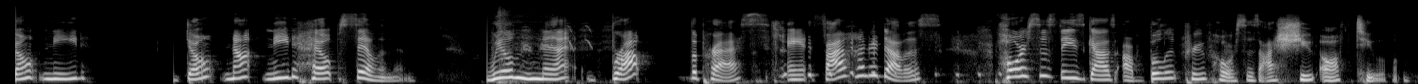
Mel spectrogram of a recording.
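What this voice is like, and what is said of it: Odd mixed British-Southern put-on accent. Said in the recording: “I'm not sure if that's a Southern accent. I'm not sure what the hell accent that was. ... I was kind of mixing a few regions up there. ... there was a little bit of British and a little bit of Southern and a little bit of I don't know what.”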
